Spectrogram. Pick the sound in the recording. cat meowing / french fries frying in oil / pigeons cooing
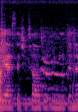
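cat meowing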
